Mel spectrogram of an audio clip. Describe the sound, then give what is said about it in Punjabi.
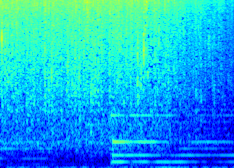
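Rain falling, as a sound effect: a steady, faint hiss of patter that runs unbroken throughout, with soft sustained low tones joining partway through. “ਇੱਕਦਮ ਬੱਦਲ ਗਰਜਿਆ ਅਤੇ ਬਾਰਿਸ਼ ਪੈਣੀ ਸ਼ੁਰੂ ਹੋ ਗਈ।”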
